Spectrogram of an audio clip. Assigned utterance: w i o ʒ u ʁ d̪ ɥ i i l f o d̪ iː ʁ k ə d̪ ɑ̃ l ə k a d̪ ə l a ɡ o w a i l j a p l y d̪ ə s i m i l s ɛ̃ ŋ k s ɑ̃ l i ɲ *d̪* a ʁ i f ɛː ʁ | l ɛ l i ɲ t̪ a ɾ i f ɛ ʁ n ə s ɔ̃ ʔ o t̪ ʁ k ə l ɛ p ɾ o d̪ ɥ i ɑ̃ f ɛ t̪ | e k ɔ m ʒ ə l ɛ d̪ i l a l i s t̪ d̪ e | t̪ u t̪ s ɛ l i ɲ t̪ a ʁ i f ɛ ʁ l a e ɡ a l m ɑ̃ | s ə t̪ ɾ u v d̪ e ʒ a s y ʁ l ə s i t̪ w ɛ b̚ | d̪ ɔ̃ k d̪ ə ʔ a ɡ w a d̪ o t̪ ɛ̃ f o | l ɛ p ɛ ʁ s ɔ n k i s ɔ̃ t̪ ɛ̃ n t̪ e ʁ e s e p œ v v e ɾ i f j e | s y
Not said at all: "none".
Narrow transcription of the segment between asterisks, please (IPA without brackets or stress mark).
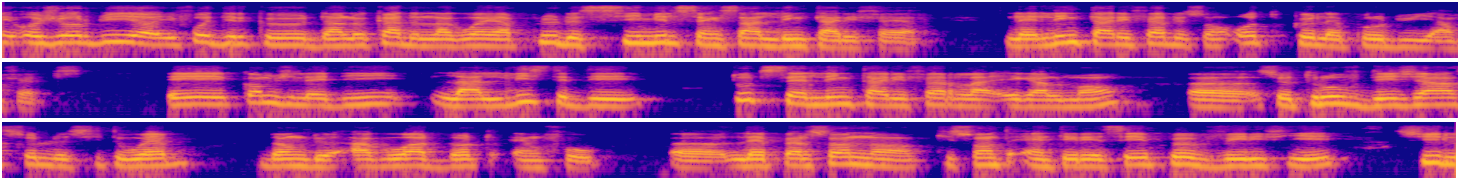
t̪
